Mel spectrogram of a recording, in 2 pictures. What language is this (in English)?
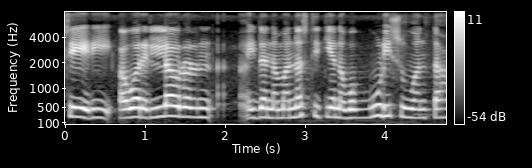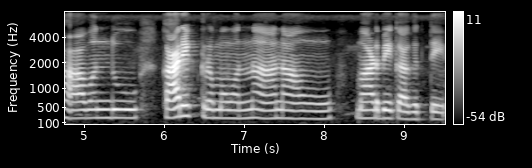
Kannada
